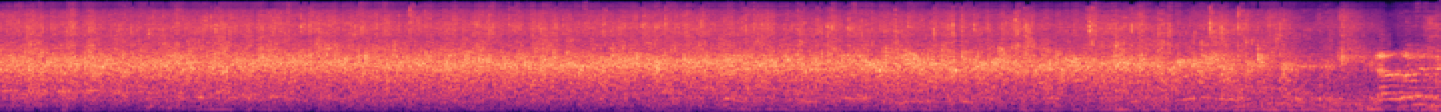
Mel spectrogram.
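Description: Loud, sustained audience applause at a stage show, a thick continuous roar of clapping that holds steady for several seconds before dipping slightly near the end.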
